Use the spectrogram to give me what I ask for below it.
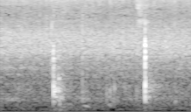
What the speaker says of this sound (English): And it fries in its own juices.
